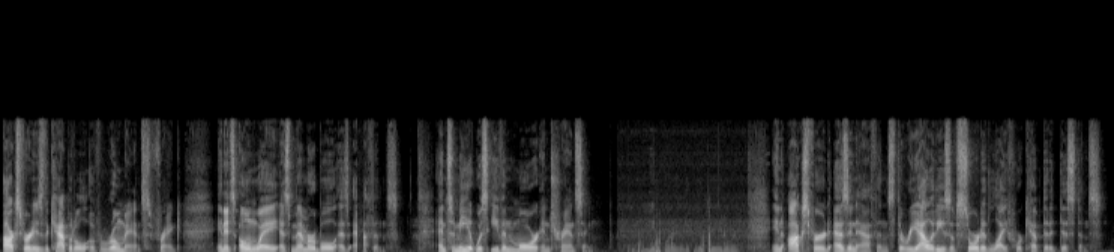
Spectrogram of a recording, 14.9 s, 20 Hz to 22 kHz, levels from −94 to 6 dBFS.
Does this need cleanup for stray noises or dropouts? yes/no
yes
